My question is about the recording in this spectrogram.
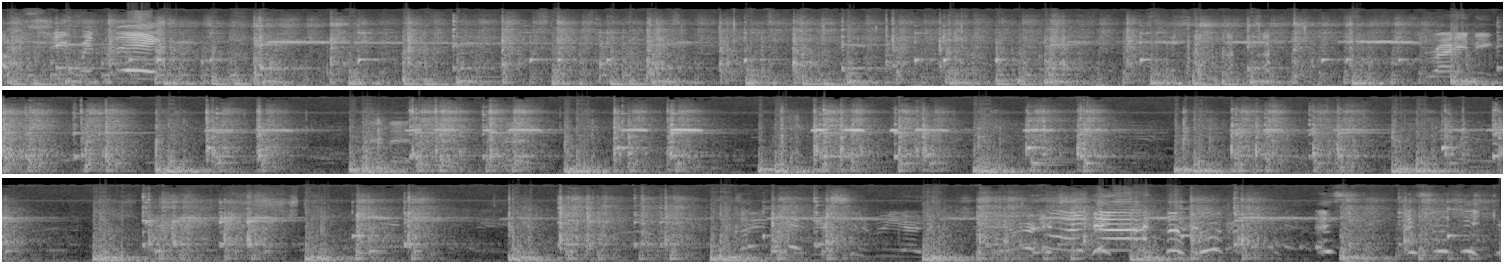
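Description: A samba percussion band playing a steady groove: deep drum beats repeating under higher bell strokes.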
